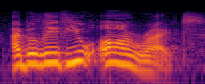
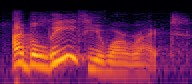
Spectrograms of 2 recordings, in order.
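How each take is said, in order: First: The stress falls on the word you. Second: The stress falls on the word believe.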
